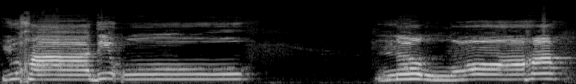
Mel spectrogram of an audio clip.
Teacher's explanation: خا کو تھوڑا سا موٹا کریں گے، آئین کو حلق کے درمیانے حصے سے ادا کریں گے۔ او پہ واو مدہ ہو رہا ہے، واو ساکن اس سے پہلے پیش۔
